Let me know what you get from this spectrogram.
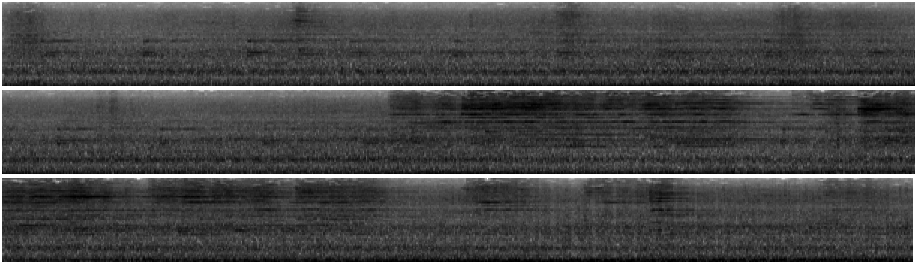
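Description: Diesel freight locomotives passing close by, their engines running with a steady low hum. About nine seconds in, a high-pitched squeal of the train's wheels joins in over the engine sound.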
